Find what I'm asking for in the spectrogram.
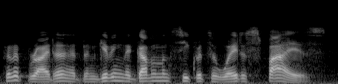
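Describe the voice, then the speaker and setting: A muffled vintage radio recording carries a shrewd gentleman sleuth played by a male actor. He explains matters with calm assurance, in a middle-pitched voice, as one who keeps a secret. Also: fairly quick, close to an everyday voice. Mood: calm, certain. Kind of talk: old-time radio drama acting.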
